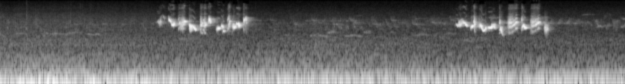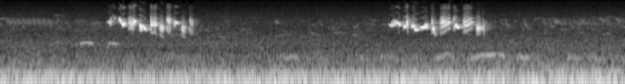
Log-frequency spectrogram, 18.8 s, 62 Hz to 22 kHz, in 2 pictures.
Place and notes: Malton, UK - five singers in a tree ...
five singers in a tree ... xlr sass on tripod to zoom h5 ... bird song from ... chaffinch ... whitethroat ... chiffchaff ... yellowhammer ... blackbird ... plus song and calls from ... wren ... skylark ... wood pigeon ... crow ... linnet ... jackdaw ... linnet ... pheasant ... quite blustery ... background noise ...
England, United Kingdom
